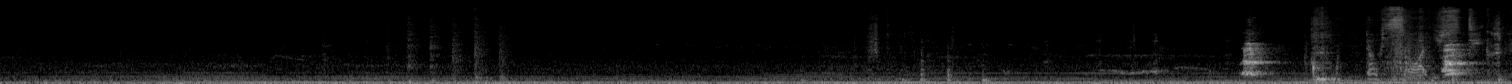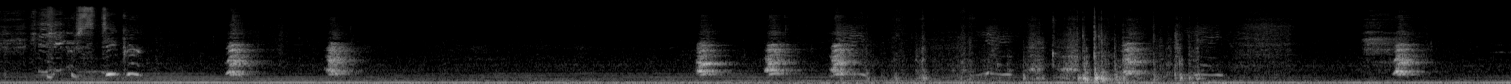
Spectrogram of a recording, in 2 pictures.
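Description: A dog barking, single short barks starting about twelve seconds in and coming in loose clusters every second or few, over a steady low hum.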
